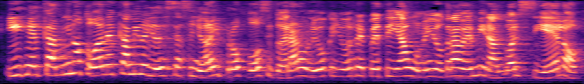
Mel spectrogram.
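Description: Woman, fairly high voice, heartfelt faith testimony, lots of fillers. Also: racing. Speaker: guest, author. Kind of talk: emotional personal testimony.

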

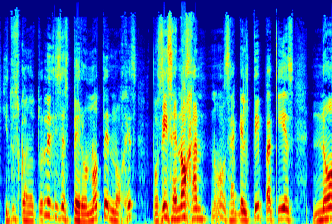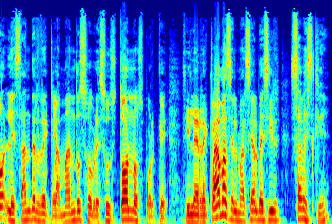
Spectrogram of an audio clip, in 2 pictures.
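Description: A man giving a lively, conversational talk to an audience, full of rhetorical asides. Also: a little high, fairly quick, few pauses, no room sound. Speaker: teacher.

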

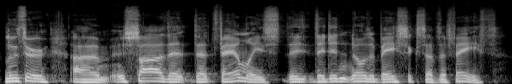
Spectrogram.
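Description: A man who is a Lutheran pastor, giving a sermon in an earnest, measured way, with pauses and small restarts. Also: mid-range voice, steady tone.

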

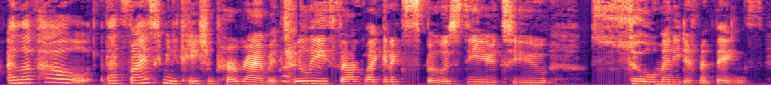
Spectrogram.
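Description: A woman's voice: mid-range voice, unhurried. A woman hosting an interview podcast, asking questions and affirming her guest with "right" and "love it". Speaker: podcast host. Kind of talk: casual interview.

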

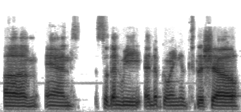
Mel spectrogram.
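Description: A man telling his own story as a podcast guest in a casual, animated way, acting out quoted voices and often saying "like" and "um". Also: mid-range voice, a little slow, dry recording, dull audio.

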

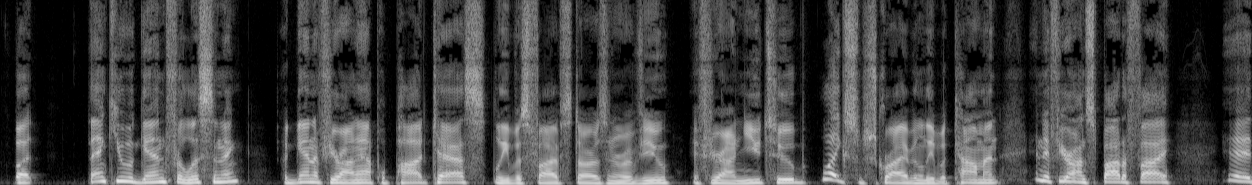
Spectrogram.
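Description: A man's voice: medium pitch, gravelly, no room sound, clean studio sound. A man hosting a comedy talk podcast, sarcastic and profane, laughing often between jokes. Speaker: podcast host.

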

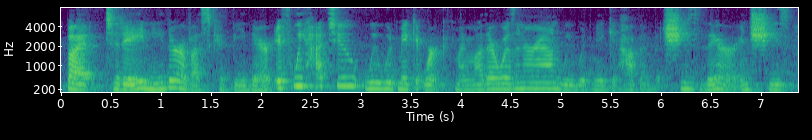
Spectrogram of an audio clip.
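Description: A woman's voice: mid-range voice, a little fast, few pauses, slight background noise. Candid woman musing aloud on a podcast. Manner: candid, reflective, thinking aloud with fillers. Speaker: podcast host, marriage coach and therapist. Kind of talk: casual personal monologue.

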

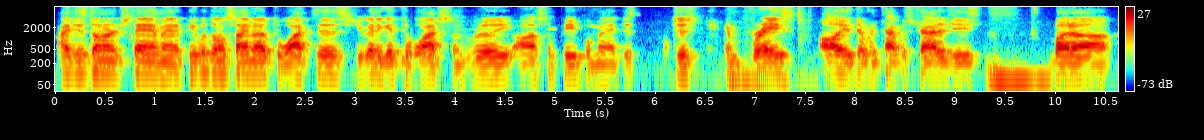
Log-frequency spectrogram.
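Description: A man's voice: fairly low pitch, flat delivery, moderate pace, rough recording. A man hosting a casual interview, laid-back and peppering his questions with man. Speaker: host.

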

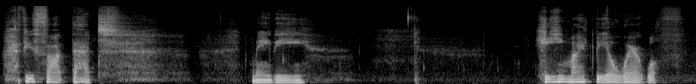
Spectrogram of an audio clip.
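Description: A man's voice: on the low side, fairly even intonation, extremely slow, darkish tone. A man playing a stammering young detective. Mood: anxious. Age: young adult. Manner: stammering, hesitant. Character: nervous young male junior detective.

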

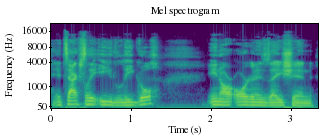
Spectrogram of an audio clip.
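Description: A man, a pastor co-hosting a casual podcast, who talks in a relaxed way and laughs easily. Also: lowish voice, normal speed, dry recording, studio quality.

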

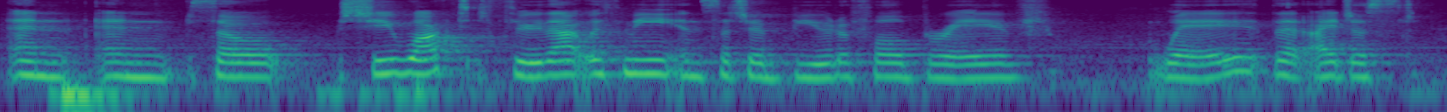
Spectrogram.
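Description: Earnest, low-voiced woman talking candidly. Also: flat delivery, takes it slowly, few pauses, slight background noise. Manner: earnest, heartfelt, heavy use of "like" and restarts. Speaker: podcast guest sharing her story. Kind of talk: candid conversational interview.

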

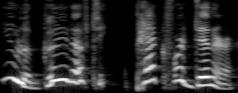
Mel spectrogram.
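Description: A woman voicing a hungry hen, clucking in a high voice. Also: huge pitch swings, normal speed, mellow, full character voice. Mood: greedy.

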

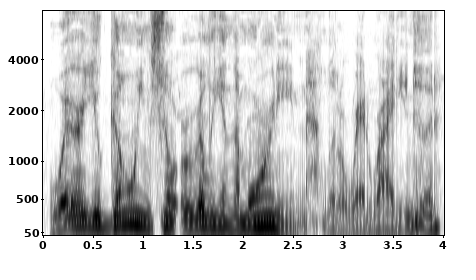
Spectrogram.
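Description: Woman doing a deep, husky, sneaky wolf. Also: lively intonation, normal speed, dark tone, exaggerated voice. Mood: coaxing. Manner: sweet-talking, sneaky. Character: sly, hungry male wolf, deep and scheming. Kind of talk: storybook read-aloud.

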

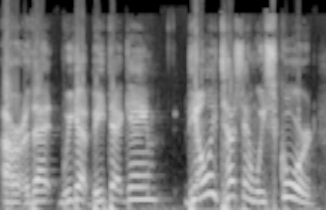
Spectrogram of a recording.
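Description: High, bright older man co-hosting. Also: animated, normal speed. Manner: emphatic, storytelling, stacks clauses with "and". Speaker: co-host, former football coach. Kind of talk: casual sports talk.

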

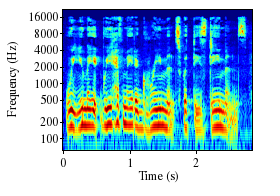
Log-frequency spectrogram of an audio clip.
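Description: Low, gravelly-voiced woman giving testimony. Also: steady tone, moderate pace, mellow. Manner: earnest, repeats key phrases for emphasis. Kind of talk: personal faith testimony. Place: outdoors on a dark autumn morning.

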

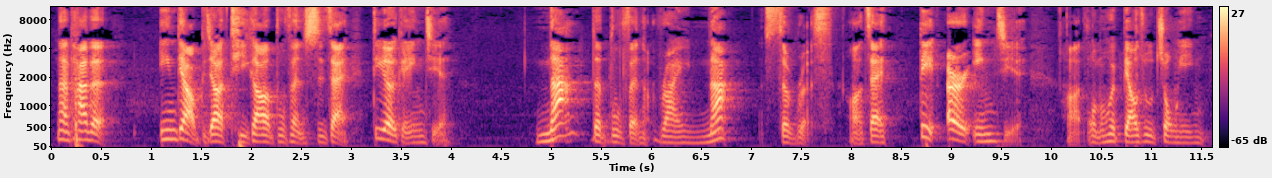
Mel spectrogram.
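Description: A middle-aged woman hosting a lesson, explaining English word stress to listeners patiently and repeating each example word slowly. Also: low voice, lively intonation, fairly bright tone, breathy edge. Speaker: English teacher and podcast host.

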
